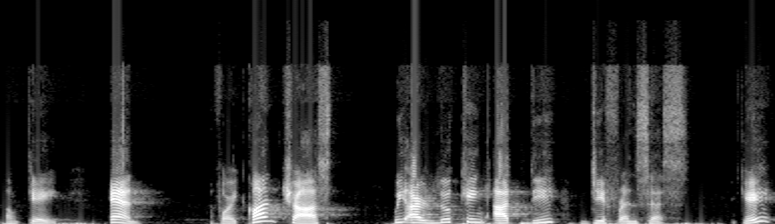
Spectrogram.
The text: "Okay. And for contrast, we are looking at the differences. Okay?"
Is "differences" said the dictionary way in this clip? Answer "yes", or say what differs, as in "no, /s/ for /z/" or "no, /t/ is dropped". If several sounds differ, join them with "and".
no, /s/ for /z/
